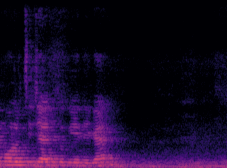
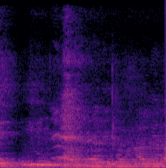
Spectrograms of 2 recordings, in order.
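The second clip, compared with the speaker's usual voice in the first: airy high laugh; breathy laugh; 5 dB quieter than usual. Real, not acted. Laughing at her own story. (tawa terengah)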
